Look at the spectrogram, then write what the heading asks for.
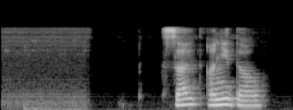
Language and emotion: Russian, neutral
